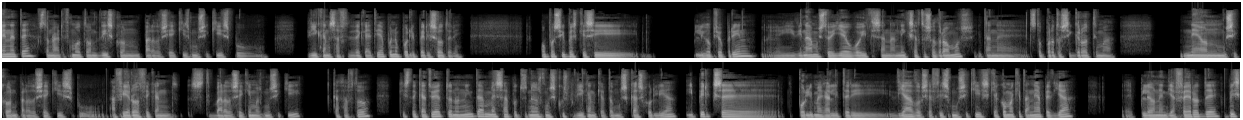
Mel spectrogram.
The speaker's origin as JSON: {"language": "Greek", "town": "Athens", "region": "Attica", "country": "Greece", "tie": "born or raised there", "said": "Εγώ είμαι παιδί της πόλης, μεγάλωσα στην Αθήνα. Οι γονείς μου επίσης είναι από την Αθήνα, έχουν μεγαλώσει εκεί."}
